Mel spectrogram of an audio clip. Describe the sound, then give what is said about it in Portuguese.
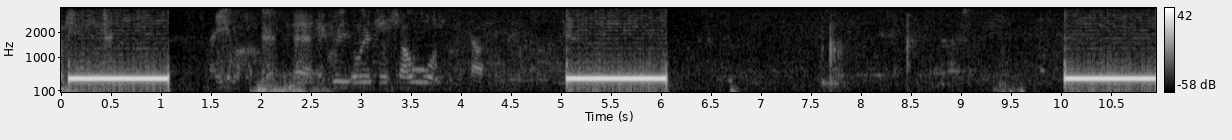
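A steady, mid-pitched telephone line tone sounds in loud one-second bursts about every five seconds, three times in all. Between them, a person speaks quietly. “Era meu sonho ter esse telefone.”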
